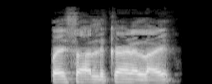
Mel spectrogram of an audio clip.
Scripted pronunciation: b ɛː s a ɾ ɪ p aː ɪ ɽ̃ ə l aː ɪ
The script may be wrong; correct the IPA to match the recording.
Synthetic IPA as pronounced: p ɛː s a l ɪ k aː ɪ ɽ̃ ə l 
